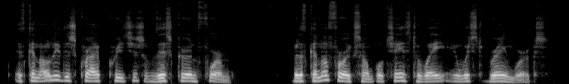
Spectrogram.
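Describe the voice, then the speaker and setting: This voice has a dark, mellow tone and a Dutch accent, with ordinary pitch variation. The pace is very fast, and the sound is dry and close with no echo. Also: man, fairly high pitch for a man, big swings in loudness. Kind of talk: technical explainer narration.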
